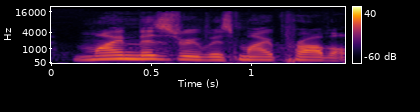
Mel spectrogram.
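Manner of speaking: plain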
